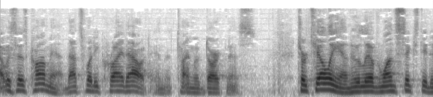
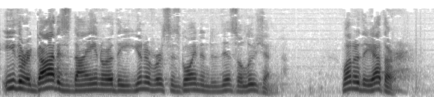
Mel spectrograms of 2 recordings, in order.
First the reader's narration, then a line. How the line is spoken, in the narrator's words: he stopped in the mid-sentence of his discourse, and he exclaimed loudly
